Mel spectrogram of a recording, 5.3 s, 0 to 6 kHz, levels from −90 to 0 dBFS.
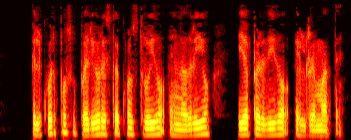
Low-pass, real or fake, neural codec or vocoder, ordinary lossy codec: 5.4 kHz; real; none; MP3, 24 kbps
